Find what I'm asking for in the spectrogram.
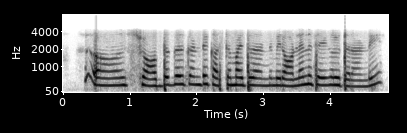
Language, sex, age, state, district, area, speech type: Telugu, female, 18-30, Telangana, Yadadri Bhuvanagiri, urban, conversation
